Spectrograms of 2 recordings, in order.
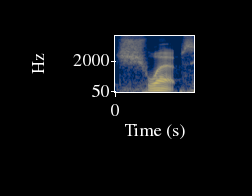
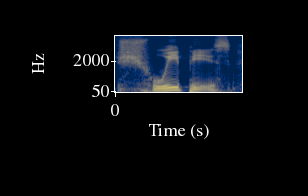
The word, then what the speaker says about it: Schweppes: people's Schweppes ginger ale only he doesn't pronounce it Schweppes he pronounces it shwee Peas and he finds out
